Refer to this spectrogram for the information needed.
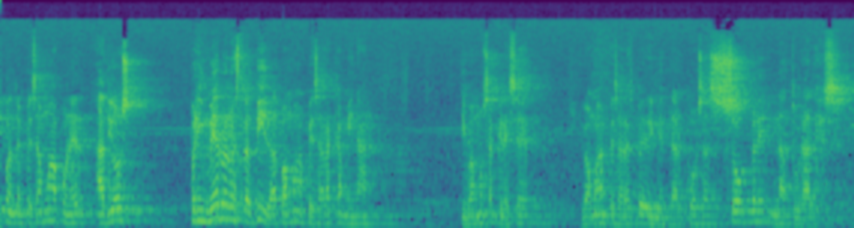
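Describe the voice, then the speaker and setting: A man's voice: fairly high pitch, darkish tone. A middle-aged man preaching a sermon, telling stories emphatically and asking the congregation questions. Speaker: pastor. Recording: echoey hall with long reverb, faint noise.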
